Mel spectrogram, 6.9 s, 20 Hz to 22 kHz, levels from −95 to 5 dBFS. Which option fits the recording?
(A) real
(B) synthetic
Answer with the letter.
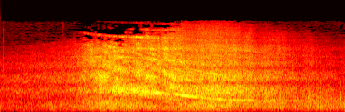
A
